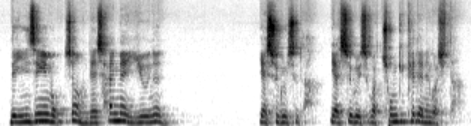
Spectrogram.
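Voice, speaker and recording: A man with a high, mellow voice preaches an earnest sermon, pressing his listeners with rhetorical questions. His words ring out through an echoey church hall. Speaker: pastor. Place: church sanctuary.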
